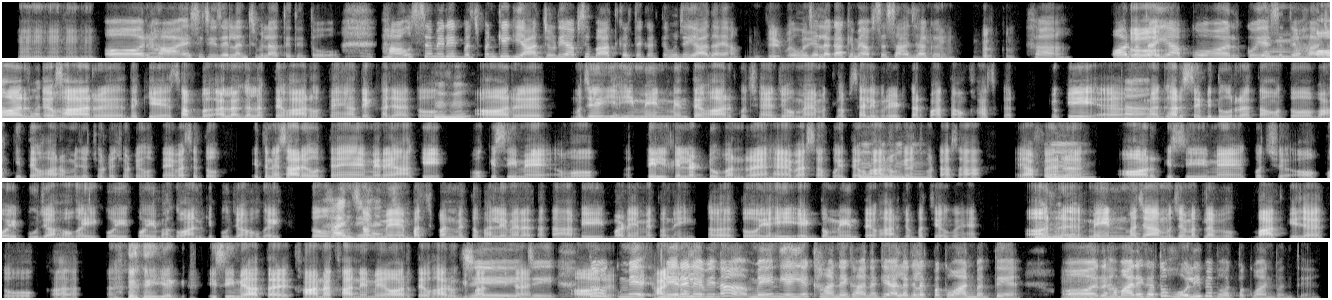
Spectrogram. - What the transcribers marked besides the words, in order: in English: "मेन मेन"; in English: "सेलिब्रेट"; tapping; in English: "मेन"; chuckle; in English: "मेन"
- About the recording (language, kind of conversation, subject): Hindi, unstructured, आपके लिए सबसे खास धार्मिक या सांस्कृतिक त्योहार कौन-सा है?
